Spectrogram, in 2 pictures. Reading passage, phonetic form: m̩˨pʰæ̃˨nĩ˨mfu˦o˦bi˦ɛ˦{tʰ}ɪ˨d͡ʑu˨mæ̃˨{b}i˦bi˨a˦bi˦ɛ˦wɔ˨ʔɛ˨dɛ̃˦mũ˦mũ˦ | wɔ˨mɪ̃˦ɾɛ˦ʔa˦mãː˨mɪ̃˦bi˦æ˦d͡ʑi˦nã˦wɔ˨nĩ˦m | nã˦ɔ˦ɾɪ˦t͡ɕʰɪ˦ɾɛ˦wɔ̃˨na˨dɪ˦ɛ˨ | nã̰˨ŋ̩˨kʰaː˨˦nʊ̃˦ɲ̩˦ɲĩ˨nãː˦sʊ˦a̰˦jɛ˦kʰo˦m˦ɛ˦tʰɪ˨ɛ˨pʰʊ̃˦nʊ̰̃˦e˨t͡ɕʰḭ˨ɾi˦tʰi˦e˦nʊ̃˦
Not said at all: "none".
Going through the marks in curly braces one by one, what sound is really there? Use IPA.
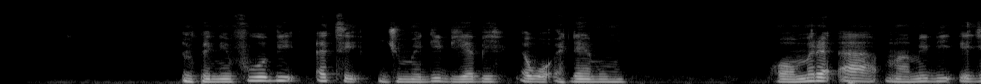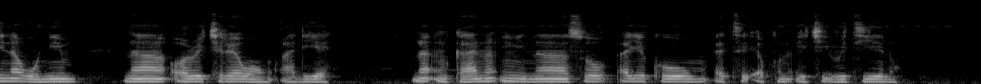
tʰ, d

